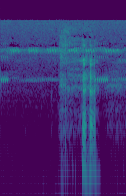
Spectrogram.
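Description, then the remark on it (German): Night sounds at Ndadi: a steady, high insect-like drone runs throughout, broken midway by a short burst of harsh, rising tree hyrax cries with a raspy, wavering tone, among calling birds, before the night chorus carries on alone. “Some birds. Vögel. And tree hylaxes making noise.”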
